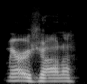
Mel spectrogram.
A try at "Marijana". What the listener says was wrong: It's a Mariana. Yeah, Anna. It's silent. The J is silent. So Mariana.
